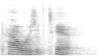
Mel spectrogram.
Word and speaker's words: Powers of X: One of them sit right now, and the other one of them's called House of X, and the other one's called Powers of X, which is actually pronounced Powers of Ten.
